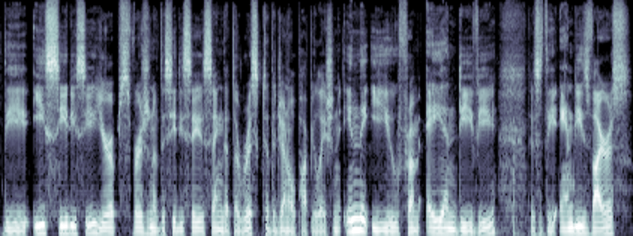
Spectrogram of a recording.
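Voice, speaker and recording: A man with a low, deep voice talks through a science story on a podcast. He is animated and explains at length, with asides and emphasis. The studio sound is dry and close to the mic. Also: brisk, no echo. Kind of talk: casual explanatory podcast talk.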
